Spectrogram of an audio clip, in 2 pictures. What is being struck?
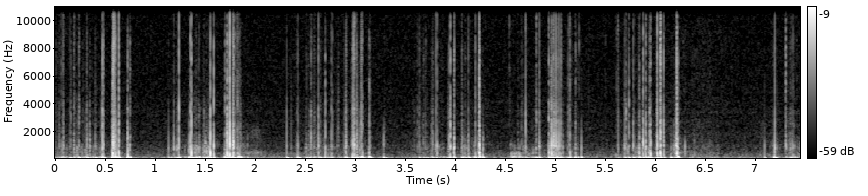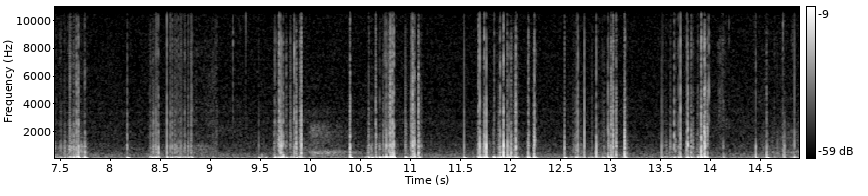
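Soft polyurethane foam donut-shaped toy.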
